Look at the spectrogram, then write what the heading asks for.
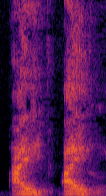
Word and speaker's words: isle: At the same time, Isle, right, S is silent.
